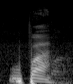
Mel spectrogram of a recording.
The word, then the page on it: upa: Yawa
